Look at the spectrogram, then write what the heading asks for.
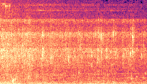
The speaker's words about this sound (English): Again, the fall is short, but this time my body pierces the surface of ice-cold water that steals the breath from my lungs. I manage to surface, gasping for air. I'm no longer in a room, but floating alone in a wide, open ocean.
